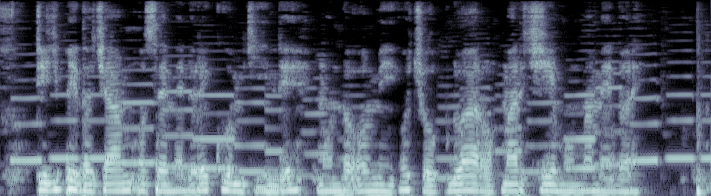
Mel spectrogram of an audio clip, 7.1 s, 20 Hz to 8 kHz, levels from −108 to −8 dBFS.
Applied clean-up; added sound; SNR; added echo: classical method WPE with log-MMSE.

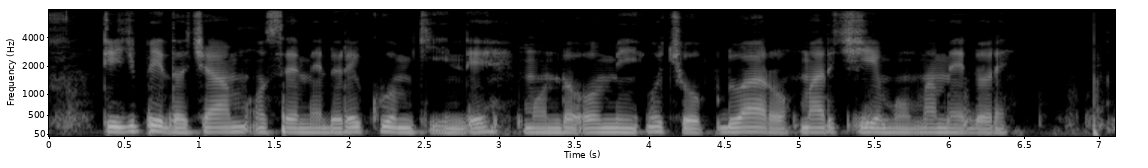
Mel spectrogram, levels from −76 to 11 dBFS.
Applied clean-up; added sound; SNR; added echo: none; none; none; none.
